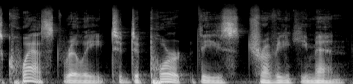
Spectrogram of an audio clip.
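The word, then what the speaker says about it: Trawniki: Yes, it's actually pronounced with a V, Travniki men, though it doesn't have a V.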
